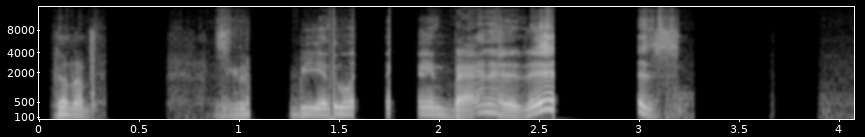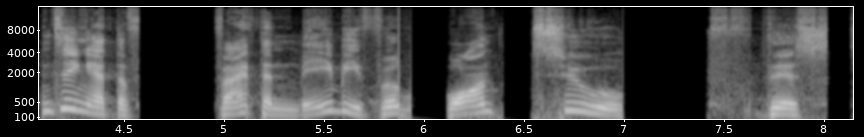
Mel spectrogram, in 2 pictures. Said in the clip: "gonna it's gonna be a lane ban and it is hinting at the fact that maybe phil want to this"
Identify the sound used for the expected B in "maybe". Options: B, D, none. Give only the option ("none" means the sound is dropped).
B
